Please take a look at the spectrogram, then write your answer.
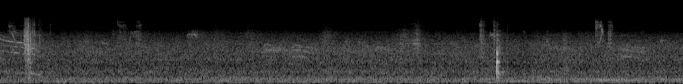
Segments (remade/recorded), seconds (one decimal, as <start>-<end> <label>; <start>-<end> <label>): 0.0-6.8 recorded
